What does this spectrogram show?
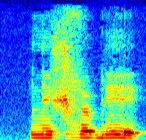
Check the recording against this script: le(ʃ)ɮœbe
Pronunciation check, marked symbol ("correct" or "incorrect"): correct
